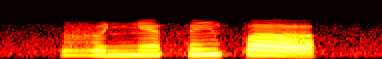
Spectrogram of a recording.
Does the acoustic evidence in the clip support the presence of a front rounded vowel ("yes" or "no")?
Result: yes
